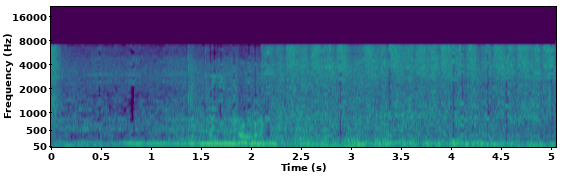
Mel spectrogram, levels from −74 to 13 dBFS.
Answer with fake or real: real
